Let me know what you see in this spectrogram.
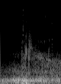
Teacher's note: in Scotland we roll our R's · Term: the rolling R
